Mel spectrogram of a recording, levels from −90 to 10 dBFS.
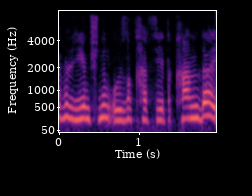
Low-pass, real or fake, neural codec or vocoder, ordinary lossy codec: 7.2 kHz; fake; codec, 16 kHz, 4 kbps, FreqCodec, smaller model; Opus, 64 kbps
